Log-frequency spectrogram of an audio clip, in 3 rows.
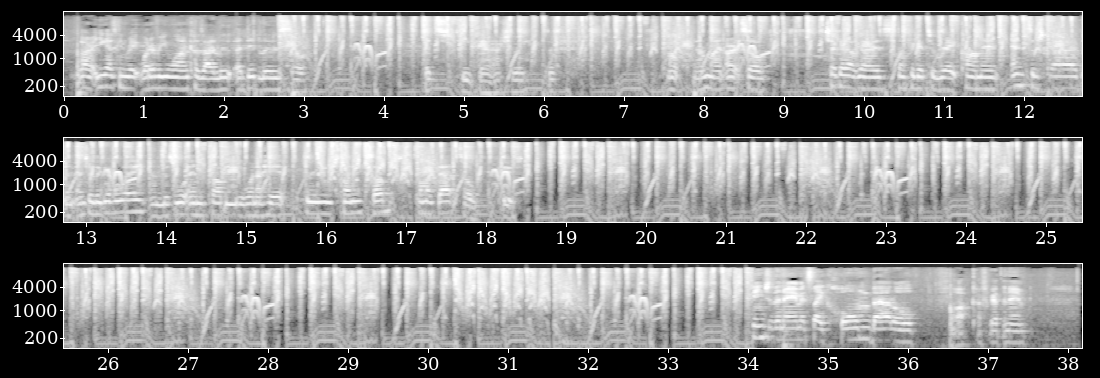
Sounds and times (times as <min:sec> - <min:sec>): Speech: 0:00.2 - 0:03.1, 0:04.6 - 0:06.2, 0:07.6 - 0:08.9, 0:09.6 - 0:18.5, 0:34.0 - 0:37.6
Music: 0:02.3 - 0:34.9.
